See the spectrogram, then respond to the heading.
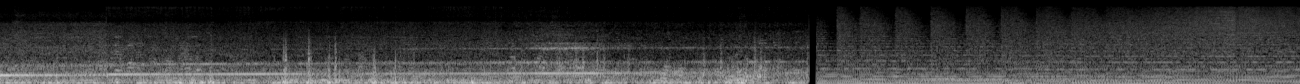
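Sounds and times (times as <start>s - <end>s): train wheels rumbling on track: 0.0s - 8.1s.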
